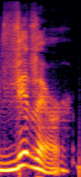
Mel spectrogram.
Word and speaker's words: Vivir: I hope I say it right. Vivir. – Yeah. – V-I-V-I-R.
